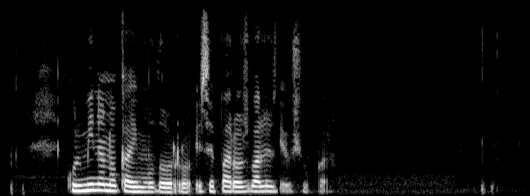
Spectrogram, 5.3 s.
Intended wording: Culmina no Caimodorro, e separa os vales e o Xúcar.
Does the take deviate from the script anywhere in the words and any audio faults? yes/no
no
